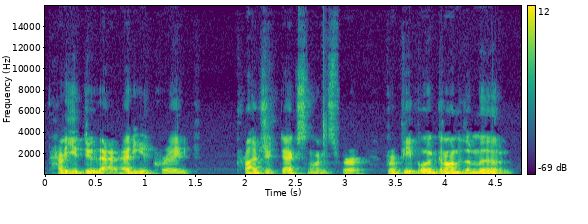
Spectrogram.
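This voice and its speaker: Older man, lowish voice, reminiscing. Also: a little fast, fairly bright tone, breathy edge. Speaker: guest. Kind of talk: conversational reminiscence. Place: online video call.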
